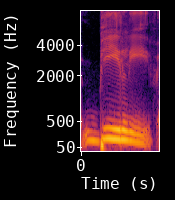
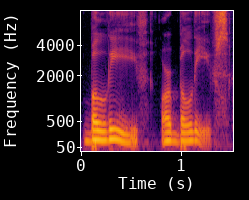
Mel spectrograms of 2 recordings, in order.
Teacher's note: the stress goes on the second syllable, beliefs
